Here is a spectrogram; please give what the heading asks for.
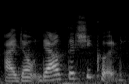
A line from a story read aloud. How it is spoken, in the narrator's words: returned Uncle Parker calmly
